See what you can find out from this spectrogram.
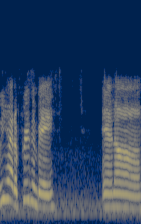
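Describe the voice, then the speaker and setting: A woman speaks in a bright, sharp, animated tone at a fairly high pitch. Her pitch swings very widely. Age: 30s. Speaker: vlogger. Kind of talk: casual chat. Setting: live stream.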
